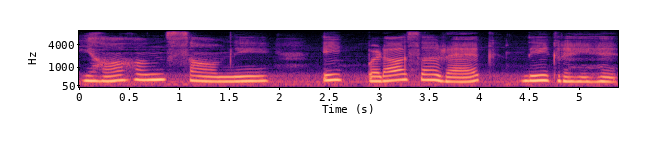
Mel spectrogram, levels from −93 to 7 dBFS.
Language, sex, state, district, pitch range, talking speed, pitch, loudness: Hindi, female, Chhattisgarh, Raipur, 210-255 Hz, 120 wpm, 225 Hz, -13 LUFS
